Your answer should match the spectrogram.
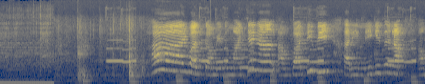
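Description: A deep electronic intro music tone that cuts off about a second in, then a young boy talking with light background music under his voice.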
